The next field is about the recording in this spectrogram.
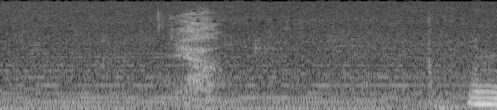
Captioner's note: whispering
